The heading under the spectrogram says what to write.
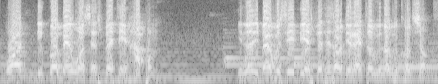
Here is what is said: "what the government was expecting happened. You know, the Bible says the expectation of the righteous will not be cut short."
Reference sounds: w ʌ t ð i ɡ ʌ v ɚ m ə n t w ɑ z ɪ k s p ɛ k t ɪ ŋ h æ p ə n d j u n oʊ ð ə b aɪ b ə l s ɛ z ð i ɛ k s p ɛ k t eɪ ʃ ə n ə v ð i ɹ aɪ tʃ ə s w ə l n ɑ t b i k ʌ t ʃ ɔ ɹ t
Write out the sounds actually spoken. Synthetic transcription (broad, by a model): w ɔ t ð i ɡ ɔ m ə n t w ɑ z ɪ k s p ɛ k t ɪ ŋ h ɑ p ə n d j u n oʊ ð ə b aɪ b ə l s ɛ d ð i ɛ k s p ɛ k t eɪ ʃ ə n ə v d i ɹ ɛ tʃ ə w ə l n ɑ t b i k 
